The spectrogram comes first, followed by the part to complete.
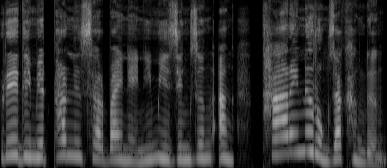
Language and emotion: Bodo, surprised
